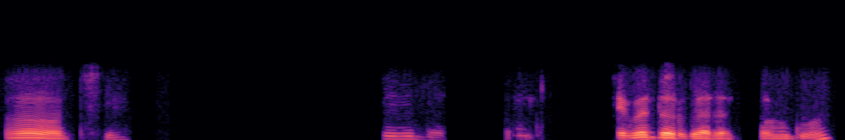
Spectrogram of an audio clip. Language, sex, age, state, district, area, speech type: Odia, male, 30-45, Odisha, Nabarangpur, urban, conversation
